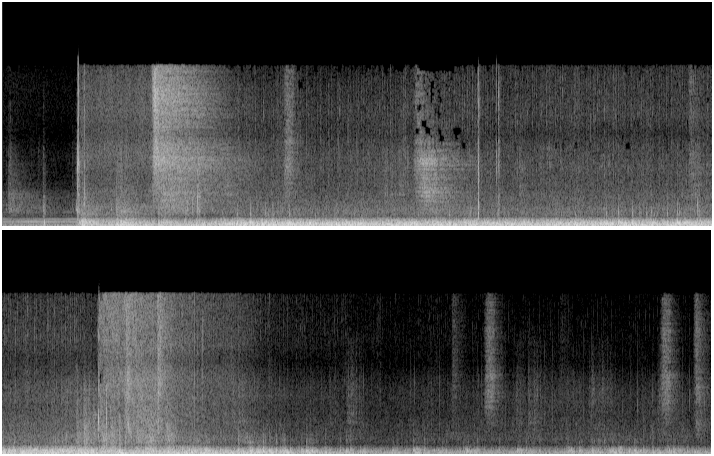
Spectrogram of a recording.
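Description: A heavy machine engine rumbles and clanks loudly.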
